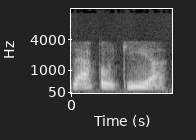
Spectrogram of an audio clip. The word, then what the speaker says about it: apologia: I've heard it pronounced two different ways, but I think the proper way to pronounce it is apologia, and it means defense or reason.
